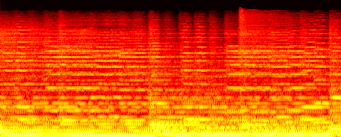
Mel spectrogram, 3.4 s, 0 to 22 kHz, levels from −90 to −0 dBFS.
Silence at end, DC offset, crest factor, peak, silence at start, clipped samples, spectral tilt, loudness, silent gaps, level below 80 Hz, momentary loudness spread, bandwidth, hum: 0 s; under 0.1%; 10 dB; -6 dBFS; 0 s; under 0.1%; -5.5 dB/octave; -16 LUFS; none; -18 dBFS; 1 LU; 14.5 kHz; none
